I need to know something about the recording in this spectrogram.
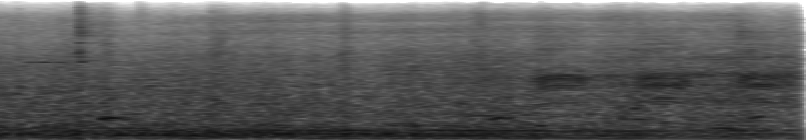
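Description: Steady street traffic noise with passing vehicles. From a little before three seconds in, a run of short, evenly spaced calls repeats about twice a second.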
